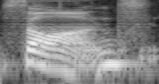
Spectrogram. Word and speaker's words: Solondz: Solondz.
